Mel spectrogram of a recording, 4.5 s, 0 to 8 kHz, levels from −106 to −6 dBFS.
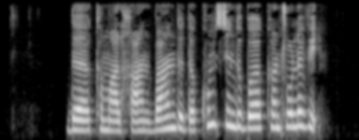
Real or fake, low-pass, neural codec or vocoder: real; 7.2 kHz; none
